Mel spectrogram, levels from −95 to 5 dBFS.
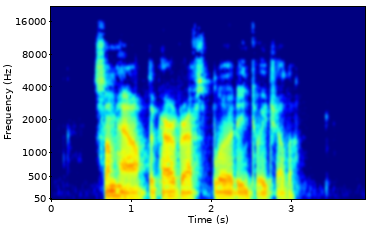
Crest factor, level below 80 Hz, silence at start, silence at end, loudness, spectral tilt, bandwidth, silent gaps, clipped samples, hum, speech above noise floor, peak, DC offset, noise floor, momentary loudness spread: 22 dB; -46 dBFS; 0.55 s; 0.9 s; -22 LUFS; -6.5 dB/octave; 12 kHz; none; under 0.1%; none; 52 dB; -2 dBFS; under 0.1%; -74 dBFS; 13 LU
